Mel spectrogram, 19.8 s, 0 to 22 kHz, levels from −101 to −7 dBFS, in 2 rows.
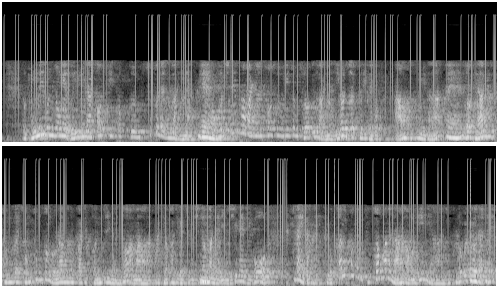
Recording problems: off-mic speech; far
garbled, watery; badly; nothing above 4 kHz
room echo; slight; dies away in 1.2 s
crackle, like an old record; very faint; 7 dB below the speech

